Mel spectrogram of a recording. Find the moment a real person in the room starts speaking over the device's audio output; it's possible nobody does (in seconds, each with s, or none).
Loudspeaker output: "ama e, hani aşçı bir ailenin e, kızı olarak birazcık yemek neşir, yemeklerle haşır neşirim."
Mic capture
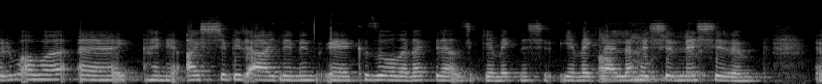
5.9 s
